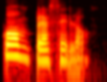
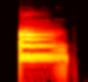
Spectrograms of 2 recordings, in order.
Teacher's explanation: Entonces la sílaba tónica está antes de la antepenúltima sílaba. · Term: sobresdrújulas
